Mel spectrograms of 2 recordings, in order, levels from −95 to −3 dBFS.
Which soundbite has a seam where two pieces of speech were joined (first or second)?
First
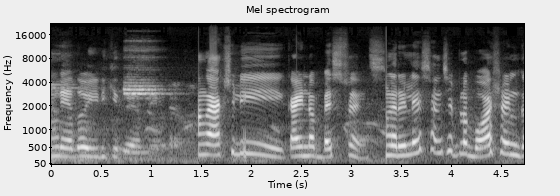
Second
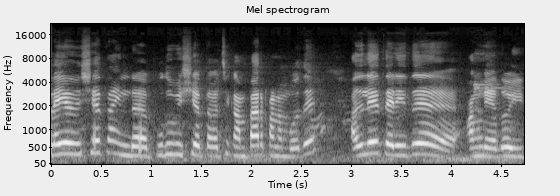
first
